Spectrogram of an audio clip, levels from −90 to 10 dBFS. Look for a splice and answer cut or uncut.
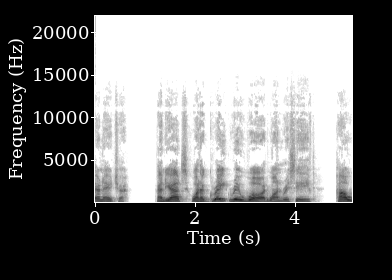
uncut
